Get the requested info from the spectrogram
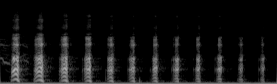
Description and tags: evil man laughing
My laugh, recorded in home.
mad, laughing, laughter, laugh, man, male, evil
